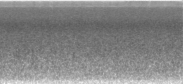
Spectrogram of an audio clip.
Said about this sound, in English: Let's see if I can push against the waterfall.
